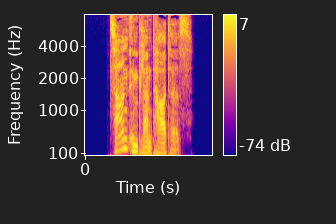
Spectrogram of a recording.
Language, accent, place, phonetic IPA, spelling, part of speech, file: German, Germany, Berlin, [ˈt͡saːnʔɪmplanˌtaːtəs], Zahnimplantates, noun, De-Zahnimplantates.ogg
- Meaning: genitive of Zahnimplantat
